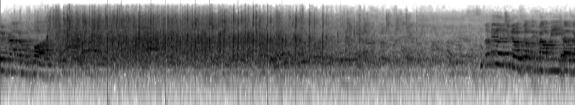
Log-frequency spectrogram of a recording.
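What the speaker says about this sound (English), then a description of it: "Give yourself another big round of applause." A roomful of people applauds themselves at a live talk, with strong, sustained clapping mixed with cheering and chatter. The clapping fades toward the end, and a voice speaks as it dies down.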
